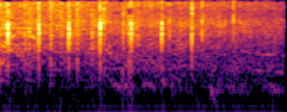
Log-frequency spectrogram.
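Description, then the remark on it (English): An audience claps for Jesus together in a steady, even rhythm, the beats coming quickly and regularly over a dense wash of many hands. “Come on, clap for Jesus.”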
